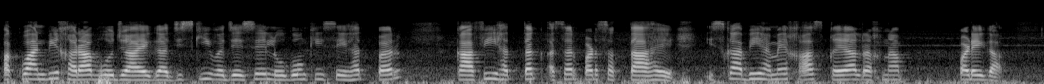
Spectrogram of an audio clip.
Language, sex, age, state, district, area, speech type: Urdu, female, 18-30, Telangana, Hyderabad, urban, spontaneous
